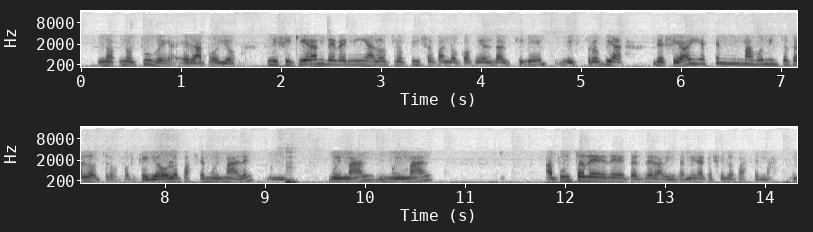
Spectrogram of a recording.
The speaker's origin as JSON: {"language": "Spanish", "town": "Barbate", "region": "Andalusia", "country": "Spain", "said": "como soy de Barbate, pues no pega aquí"}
